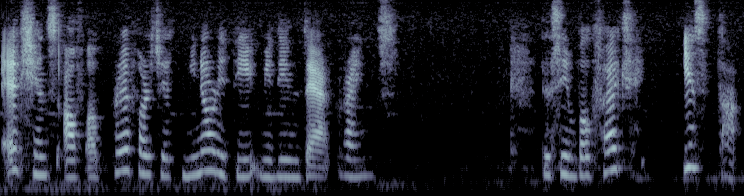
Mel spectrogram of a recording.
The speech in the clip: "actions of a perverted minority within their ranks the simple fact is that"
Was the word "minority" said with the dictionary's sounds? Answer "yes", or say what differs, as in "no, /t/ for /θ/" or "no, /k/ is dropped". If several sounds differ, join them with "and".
yes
